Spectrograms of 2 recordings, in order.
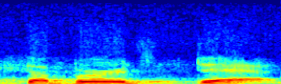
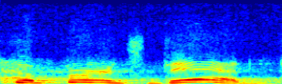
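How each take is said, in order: First: Slow, flat-voiced "The bird's dead." with a falling end; deadpan. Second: Higher, slow "The bird's dead?" rising in disbelief; the owner repeating "The bird's dead?" in slow disbelief; incredulous. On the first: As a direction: drop the news drily and slowly. Customer reports the dead bird. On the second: Acted. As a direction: echo the news as if you can't believe it. Owner hears the news in disbelief.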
